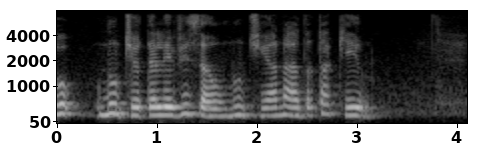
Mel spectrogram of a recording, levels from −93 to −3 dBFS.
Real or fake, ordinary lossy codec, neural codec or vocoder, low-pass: real; none; none; 7.2 kHz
